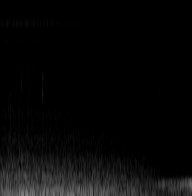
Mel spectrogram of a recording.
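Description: A winter storm on Svalbard rumbles outside, a deep, steady roar of low wind noise that holds constant throughout, muffled and heavy with no voices.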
